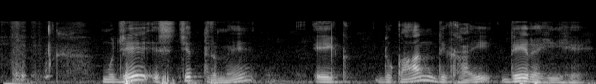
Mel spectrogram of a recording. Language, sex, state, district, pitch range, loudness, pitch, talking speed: Hindi, male, Madhya Pradesh, Dhar, 100-140 Hz, -21 LUFS, 110 Hz, 100 wpm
